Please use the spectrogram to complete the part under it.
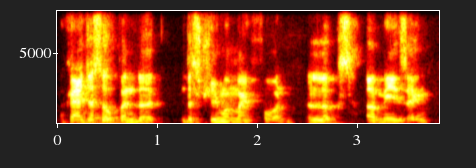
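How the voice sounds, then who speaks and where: Relaxed man in casual chat. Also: on the low side, moderate pace. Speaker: puzzle setter guest.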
